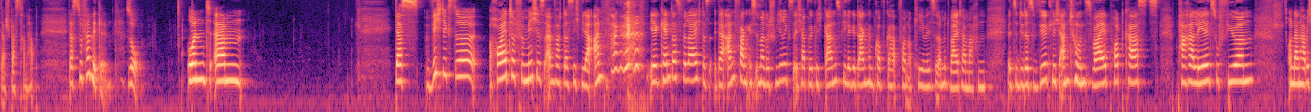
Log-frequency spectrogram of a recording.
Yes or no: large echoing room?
no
